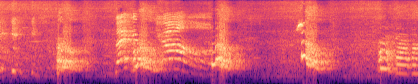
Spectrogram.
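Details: Pit bull in a yard at night, chasing a red light: short sharp barks and yips come in irregular bursts about every second, mixed with a person's voice.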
